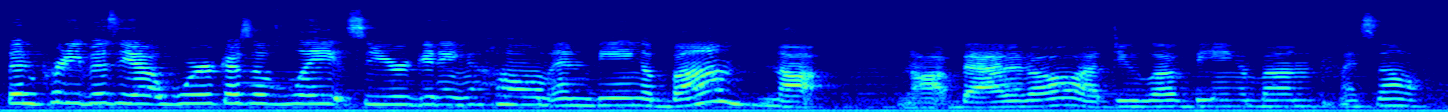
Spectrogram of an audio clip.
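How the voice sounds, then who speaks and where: Streaming on Twitch from a room at home, a young woman reads chat messages and banters playfully while fighting off hiccups, now and then swinging into high, surprised exclamations. Her voice is steady, pushed and bright at normal speed, picked up a little off-mic from a distance, with music behind her.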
